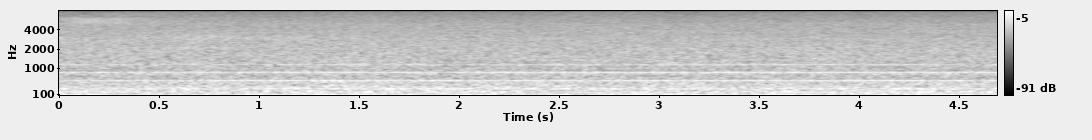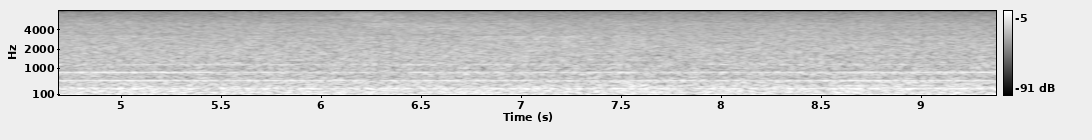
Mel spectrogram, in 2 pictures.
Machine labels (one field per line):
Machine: fan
